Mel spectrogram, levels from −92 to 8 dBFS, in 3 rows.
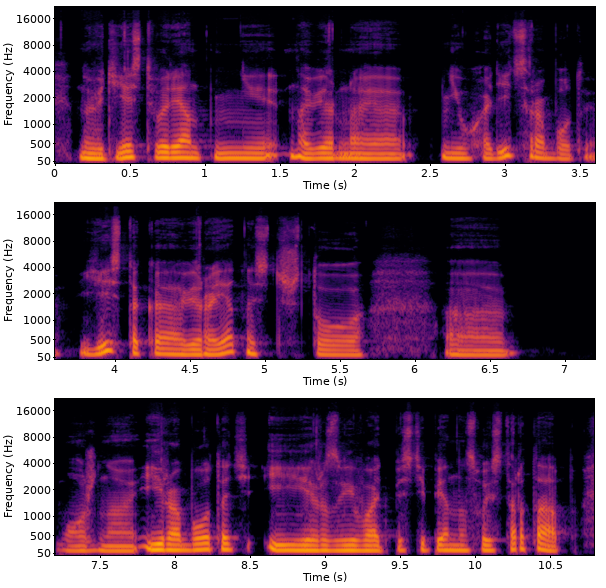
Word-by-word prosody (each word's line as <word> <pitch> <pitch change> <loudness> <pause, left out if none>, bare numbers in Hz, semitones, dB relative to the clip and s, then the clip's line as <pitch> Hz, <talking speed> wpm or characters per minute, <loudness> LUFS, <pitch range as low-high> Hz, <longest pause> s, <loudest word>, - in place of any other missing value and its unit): Но 135 - +4
ведь 125 +1 +1
есть 150 +3 +2
вариант, 140 -1 +4
не, 130 +8 0
наверное, 130 -5 0 0.2
не 130 -5 0
уходить 130 +9 -2
с - - -11
работы. 130 -7 -5
Есть 175 +8 0
такая 145 -4 -1
вероятность, 140 +6 -1
что, 115 -2 -5 0.5
э, 115 -3 -4 0.6
можно 120 -2 -3
и 145 +4 +5
работать, 145 +2 +3
и 130 -3 +4
развивать 125 0 +2
постепенно 130 0 -1
свой 130 +1 -1
стартап. 130 - -1
130 Hz, 130 wpm, -22 LUFS, 125-145 Hz, 0.6 s, и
